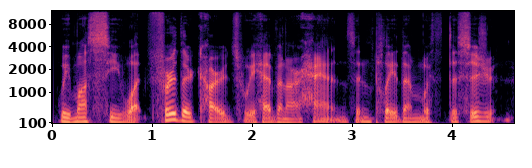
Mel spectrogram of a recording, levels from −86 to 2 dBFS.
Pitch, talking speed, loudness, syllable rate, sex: 120 Hz, 210 wpm, -21 LUFS, 4.4 syllables/s, male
